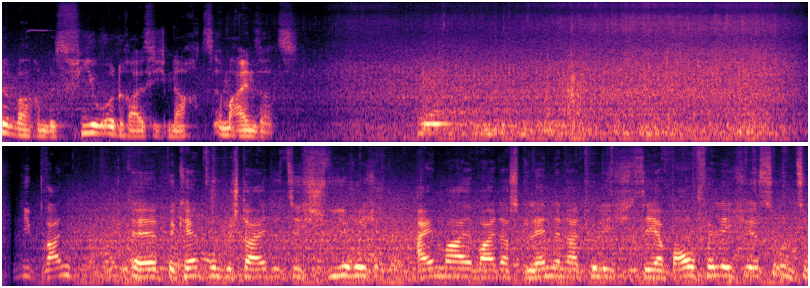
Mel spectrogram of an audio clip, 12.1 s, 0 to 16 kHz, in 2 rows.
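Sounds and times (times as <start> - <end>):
low hum: 2.0 - 5.9.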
